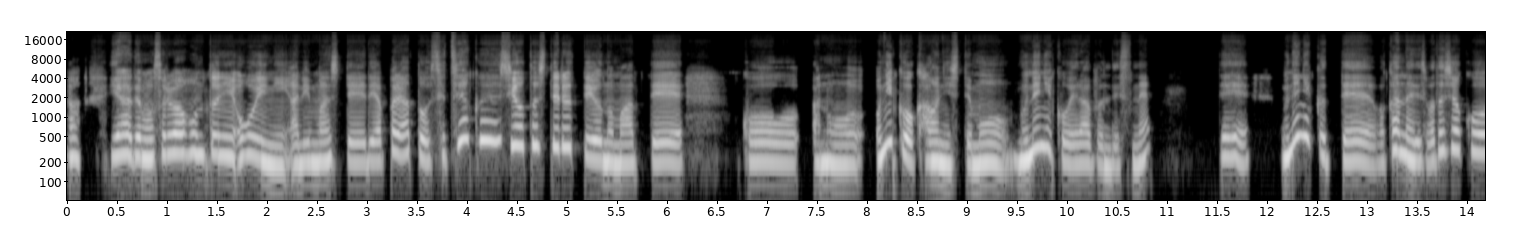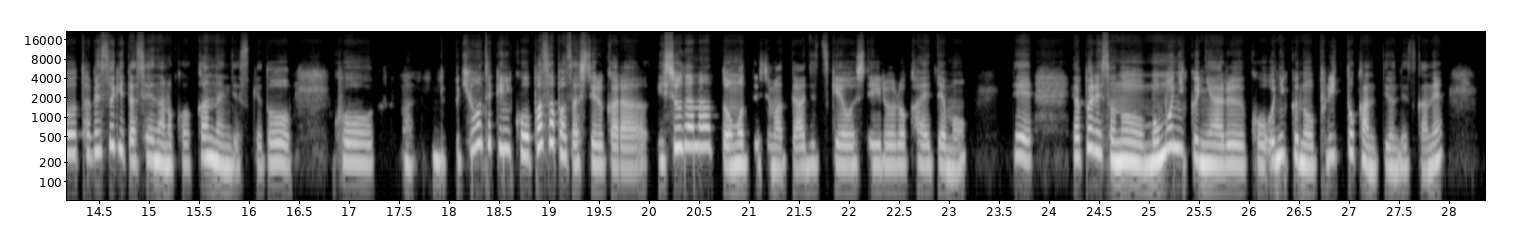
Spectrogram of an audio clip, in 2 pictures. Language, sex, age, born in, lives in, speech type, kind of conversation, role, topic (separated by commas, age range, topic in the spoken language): Japanese, female, 25-29, Japan, Japan, conversation, advice, user, 節約のために楽しみを我慢しているせいでモチベーションが下がってしまったのですが、どうすればよいですか？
